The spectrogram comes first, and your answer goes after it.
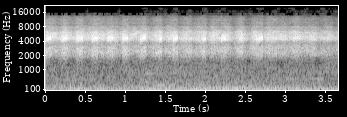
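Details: Cicadas in summer give a loud, shrill buzzing song that pulses steadily, about two or three surges each second.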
